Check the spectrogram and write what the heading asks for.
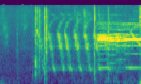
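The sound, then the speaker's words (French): Quiz buzzers go off in quick succession: a sharp click, then a rapid warbling electronic chirp, followed by a bright sustained tone. The sounds are loud, with no talking. “On peut avoir un petit test des buzzers ou pas”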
